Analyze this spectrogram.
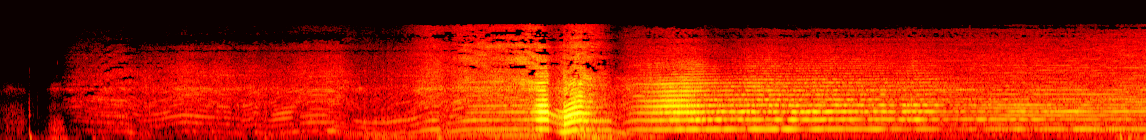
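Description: A snowmobile engine revs up and down nearby.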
